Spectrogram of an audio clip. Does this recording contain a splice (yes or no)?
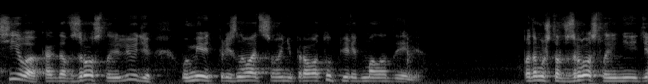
no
